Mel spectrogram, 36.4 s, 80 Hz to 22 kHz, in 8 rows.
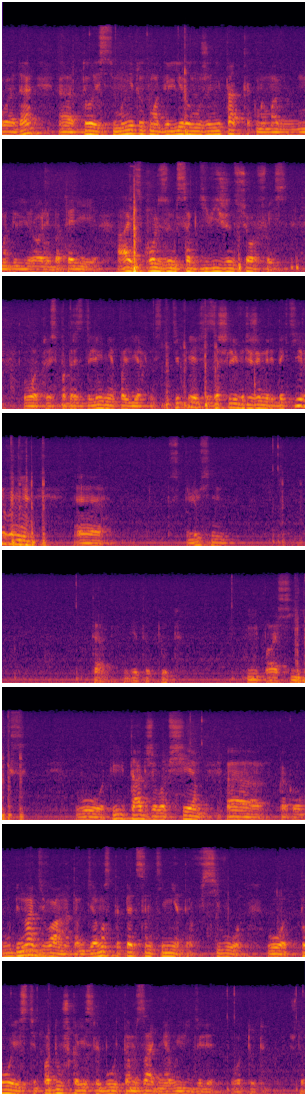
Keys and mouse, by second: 2.4-3.9 drag, 3.9-12.3 middle drag, 12.3 Tab, 13.8 s, 19.3-21.1 drag, 22.6 s, 30.8 KP_7.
